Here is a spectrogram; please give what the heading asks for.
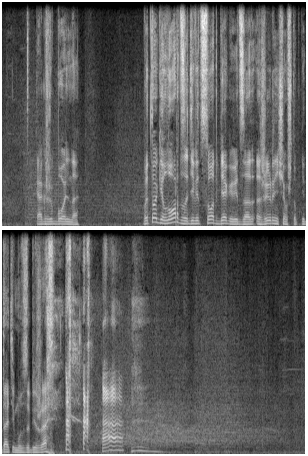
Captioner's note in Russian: смех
